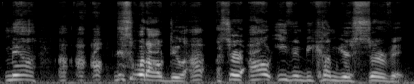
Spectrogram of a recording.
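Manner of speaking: high, urgent bargaining; desperate stammered plea. Acted. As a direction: stumble over words while begging. Mother offers herself as servant.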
